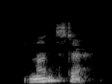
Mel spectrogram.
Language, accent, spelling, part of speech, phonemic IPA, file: English, Southern England, Munster, proper noun, /ˈmʌnstəɹ/, LL-Q1860 (eng)-Munster.wav
- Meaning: The southernmost province of Ireland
